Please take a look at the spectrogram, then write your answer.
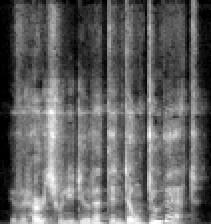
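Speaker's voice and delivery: high, loud mock-German doctor; lightly German-accented doctor, voice shooting up at the end. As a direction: put a hint of German on the doctor's blunt advice. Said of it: "Gotta put a German accent".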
